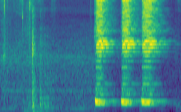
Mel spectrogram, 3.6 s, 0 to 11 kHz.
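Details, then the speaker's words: Pittsburgh 12V twin-disc horn set (113 dB, high and low tone) installed below the radiator shroud on a Jeep Comanche. Three sharp, loud two-tone blasts cutting off cleanly; normal horn operation. "An Extremely Loud horn although sounds kind of Japanese it is very loud"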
